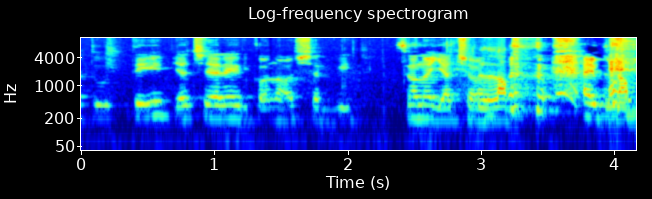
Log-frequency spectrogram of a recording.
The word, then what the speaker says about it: Yaqiong: c'è il mio nome che si pronuncia ghiaccio Ma è scritto gli occhi Young quindi molte persone sbagliando pronunciando invece non si produce alla C finale e la Q si pronuncia ci in cinese Ma posso chiederti se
